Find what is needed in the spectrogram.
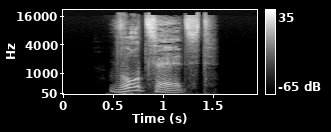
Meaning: second-person singular present of wurzeln
- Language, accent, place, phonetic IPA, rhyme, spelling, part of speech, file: German, Germany, Berlin, [ˈvʊʁt͡sl̩st], -ʊʁt͡sl̩st, wurzelst, verb, De-wurzelst.ogg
